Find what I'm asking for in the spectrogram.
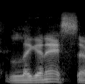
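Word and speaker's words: Leganés: which is CD Leganes, I guess. Am I saying that right? – Leganes. – Okay.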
